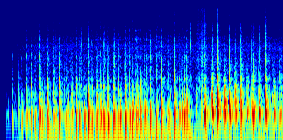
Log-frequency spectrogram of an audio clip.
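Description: A closed, medium corrugated cardboard Amazon shipping box with tape and labels, contents unseen, is tapped and drummed with the fingertips of both hands and then held up. The result is a rapid, uneven run of dull, hollow, low thumps at about four per second, each dying away almost instantly. The drumming grows louder and punchier in the last couple of seconds.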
